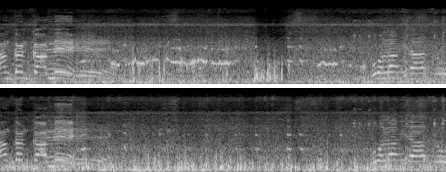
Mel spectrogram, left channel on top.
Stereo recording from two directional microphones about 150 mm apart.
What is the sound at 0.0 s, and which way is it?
Speech, 10° right (ahead or behind).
